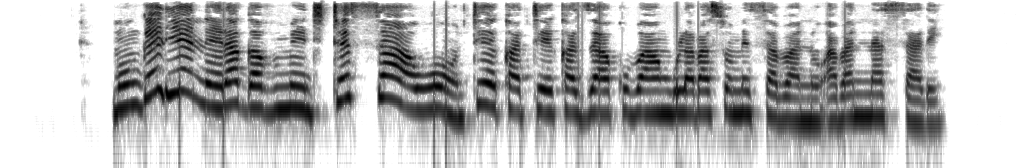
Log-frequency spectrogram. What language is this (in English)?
Ganda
